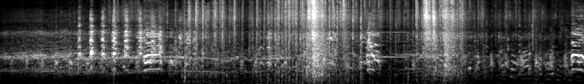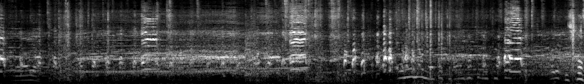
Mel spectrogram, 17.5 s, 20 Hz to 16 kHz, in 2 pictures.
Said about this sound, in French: pas que j'allais m'attacher à hum, un oiseau. Je suis attachée maintenant au, bruit, à l'odeur, euh, à leur comportement, à ce qu'elle euh, donne comme ton à une ferme. On n'en a pris que 700 cette année, mais avant on en avait 1000.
